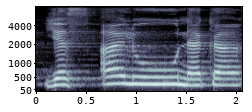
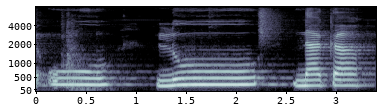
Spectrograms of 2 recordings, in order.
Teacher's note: لو کو میں نے لمبا کیا ہے، یہ واو مدہ تھی، اور واو مدہ کا مطلب تھا اس کے پاس 2 او کی ساؤنڈ تھی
